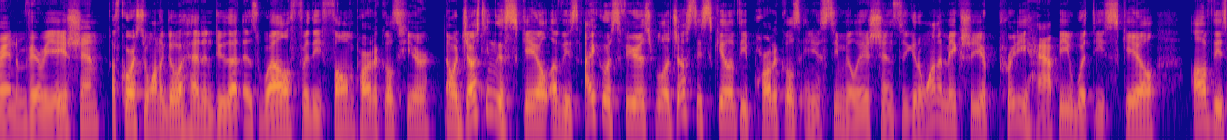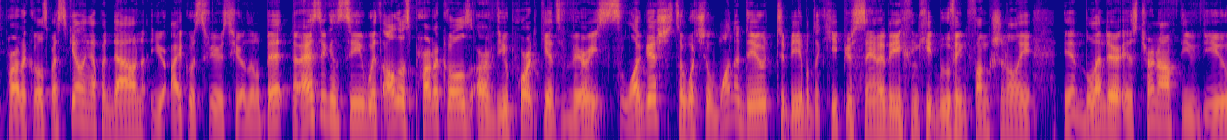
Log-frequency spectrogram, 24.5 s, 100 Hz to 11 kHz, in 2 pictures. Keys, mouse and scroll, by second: 1.5 click, 1.9-3.0 drag, 3.4-4.4 drag, 5.2 click, 5.9 shift+click, 10.7 s, 15.1 middle drag, 15.7-19.0 middle drag, 19.3 click.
